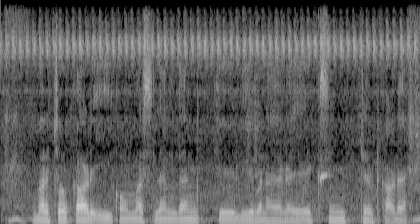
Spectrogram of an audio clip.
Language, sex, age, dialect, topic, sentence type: Hindi, male, 18-24, Kanauji Braj Bhasha, banking, statement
